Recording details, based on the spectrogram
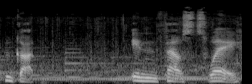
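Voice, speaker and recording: A woman playing a tabletop game, roleplaying and narrating with deliberate pauses between phrases. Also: low-pitched, animated, music in the background.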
